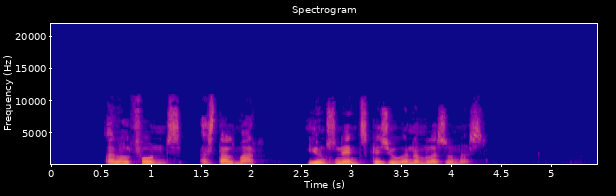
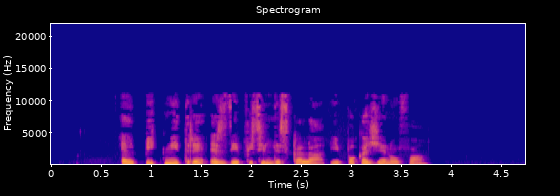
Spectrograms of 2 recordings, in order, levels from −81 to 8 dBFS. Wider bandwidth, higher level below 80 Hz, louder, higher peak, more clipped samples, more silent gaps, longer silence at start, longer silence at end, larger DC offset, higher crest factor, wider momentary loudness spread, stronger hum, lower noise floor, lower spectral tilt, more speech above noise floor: about the same, 11.5 kHz vs 11.5 kHz; first, -60 dBFS vs -72 dBFS; second, -27 LUFS vs -23 LUFS; about the same, -8 dBFS vs -6 dBFS; neither; neither; second, 0.55 s vs 0.7 s; first, 1.15 s vs 1 s; neither; about the same, 22 dB vs 18 dB; first, 11 LU vs 6 LU; neither; about the same, -77 dBFS vs -76 dBFS; about the same, -4.5 dB/octave vs -5 dB/octave; second, 50 dB vs 54 dB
